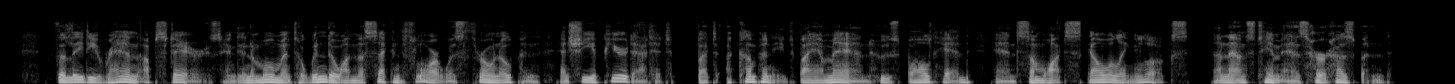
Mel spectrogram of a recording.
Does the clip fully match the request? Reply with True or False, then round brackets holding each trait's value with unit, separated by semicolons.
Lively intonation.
False (3.6 semitones)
